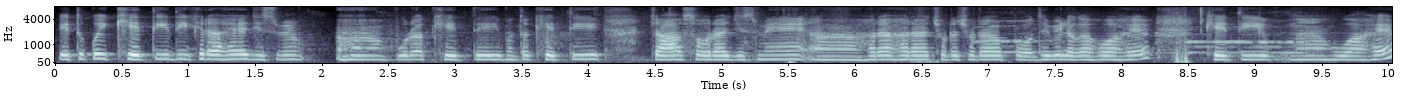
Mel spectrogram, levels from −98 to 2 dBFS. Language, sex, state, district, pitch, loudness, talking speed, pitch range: Hindi, female, Punjab, Kapurthala, 210 Hz, -19 LUFS, 160 wpm, 200-220 Hz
